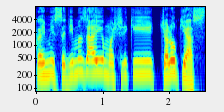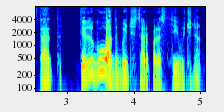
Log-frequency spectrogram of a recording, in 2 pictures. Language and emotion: Kashmiri, neutral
